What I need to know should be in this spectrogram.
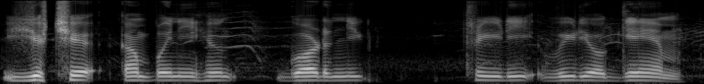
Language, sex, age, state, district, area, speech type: Kashmiri, male, 30-45, Jammu and Kashmir, Bandipora, rural, read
